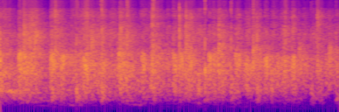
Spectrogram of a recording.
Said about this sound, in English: I mean, y'all should give yourselves a round of applause. Thank you so much.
